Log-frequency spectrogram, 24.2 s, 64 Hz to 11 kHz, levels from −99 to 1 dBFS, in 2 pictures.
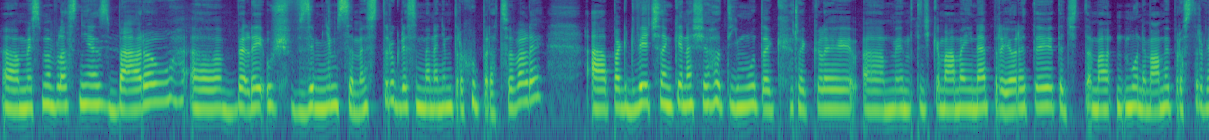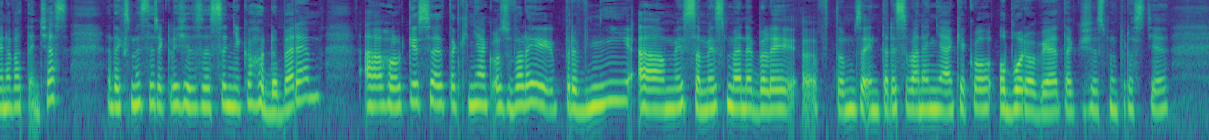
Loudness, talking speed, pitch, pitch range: -20 LUFS, 165 wpm, 215 Hz, 200-235 Hz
